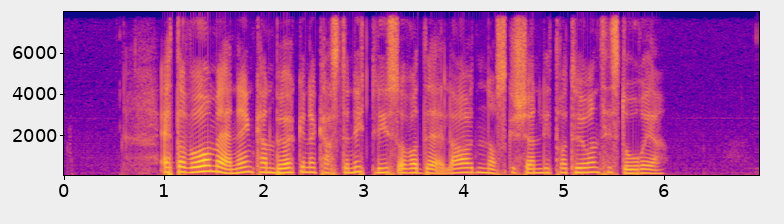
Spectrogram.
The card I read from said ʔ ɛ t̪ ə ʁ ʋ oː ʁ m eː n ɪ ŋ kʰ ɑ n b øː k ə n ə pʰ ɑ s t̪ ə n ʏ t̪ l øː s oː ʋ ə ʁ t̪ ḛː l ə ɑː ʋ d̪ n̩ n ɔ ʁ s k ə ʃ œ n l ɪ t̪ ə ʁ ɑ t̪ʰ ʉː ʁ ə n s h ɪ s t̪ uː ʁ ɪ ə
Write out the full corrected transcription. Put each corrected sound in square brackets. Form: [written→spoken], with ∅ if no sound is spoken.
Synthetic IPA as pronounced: ʔ ɛ t̪ ə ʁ ʋ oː ʁ m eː n ɪ ŋ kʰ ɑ n b øː k ə n ə [pʰ→kʰ] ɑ s t̪ ə n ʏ t̪ l [øː→yː] s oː ʋ ə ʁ [t̪→d̪] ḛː l ə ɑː ʋ d̪ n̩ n ɔ ʁ s k ə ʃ œ n l ɪ t̪ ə ʁ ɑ t̪ʰ ʉː ʁ ə n s h ɪ s t̪ uː ʁ ɪ ə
